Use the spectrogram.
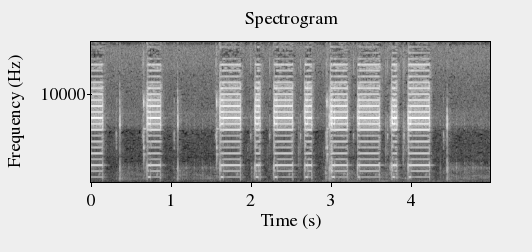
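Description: Morse code tones keyed on a straight key added to the Project TouCans radio, a bright clean beep sounding in irregular short dots and longer dashes, fairly loud and alone.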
